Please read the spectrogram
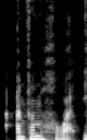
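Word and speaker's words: Hawaii (Hawaiʻi): I'm from Hawaii. – There's an apostrophe. There's a wait. That's how you pronounce it, my guy.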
